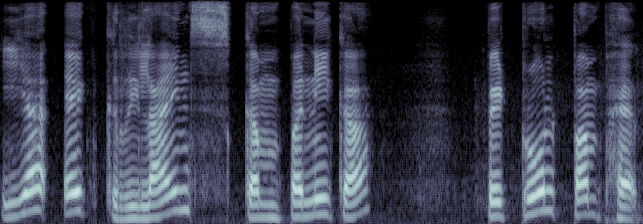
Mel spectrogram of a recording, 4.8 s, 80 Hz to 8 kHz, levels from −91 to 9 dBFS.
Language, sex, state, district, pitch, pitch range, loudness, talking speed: Hindi, male, Jharkhand, Ranchi, 205 Hz, 170-255 Hz, -15 LUFS, 100 wpm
